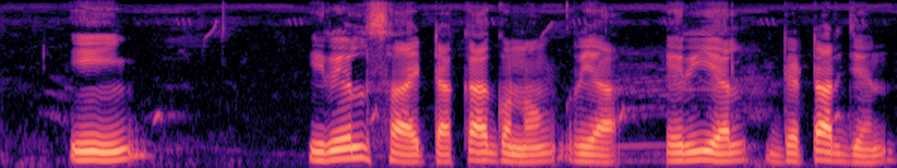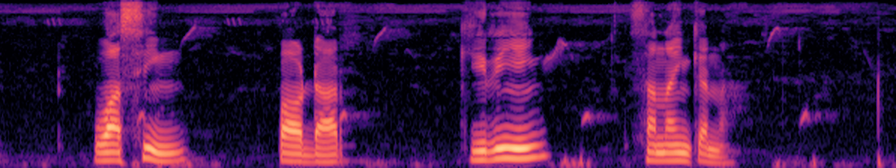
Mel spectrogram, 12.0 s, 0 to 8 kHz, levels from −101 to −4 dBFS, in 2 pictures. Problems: none marked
